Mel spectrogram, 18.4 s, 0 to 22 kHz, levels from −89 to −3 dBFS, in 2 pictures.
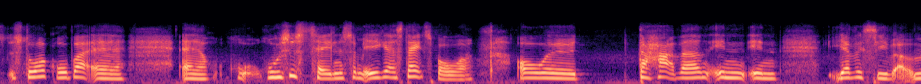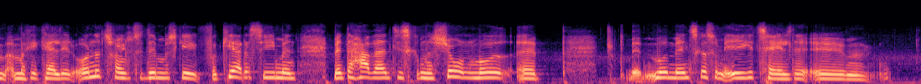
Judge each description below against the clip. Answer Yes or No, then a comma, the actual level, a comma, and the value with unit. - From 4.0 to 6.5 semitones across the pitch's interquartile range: No, average, 3.2 semitones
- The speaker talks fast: No, average, 155 wpm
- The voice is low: No, high, 220 Hz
